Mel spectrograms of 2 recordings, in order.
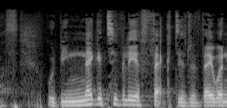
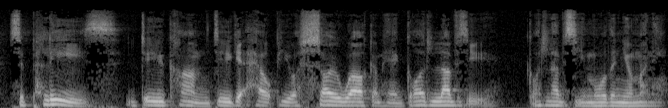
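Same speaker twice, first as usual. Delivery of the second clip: tender reassurance; 8 dB quieter than usual. Real, not acted. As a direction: gently reassure the struggling listeners. Pastoral appeal to the struggling.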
